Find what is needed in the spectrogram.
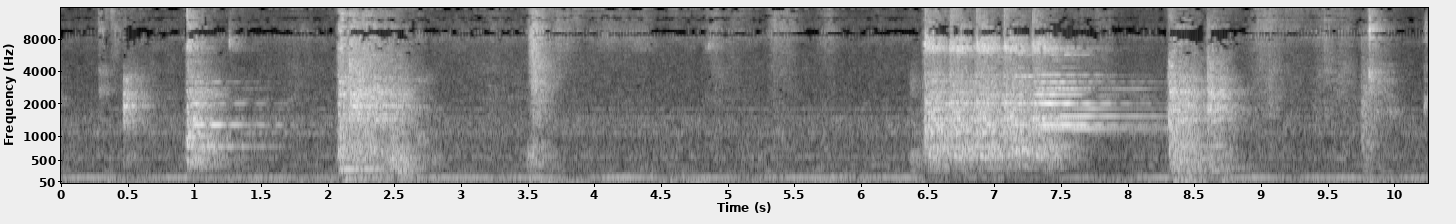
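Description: A spatula scraping chickpea falafel mixture out of a food-processor bowl and stirring it in a stainless steel mixing bowl. There are several bursts of scraping; the longest and loudest comes about six and a half seconds in and has a ringing metallic edge. A steady low hum runs underneath.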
